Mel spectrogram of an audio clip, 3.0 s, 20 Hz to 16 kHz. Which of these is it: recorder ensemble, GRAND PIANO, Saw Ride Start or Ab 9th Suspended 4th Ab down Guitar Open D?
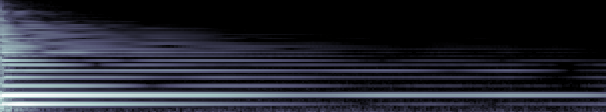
GRAND PIANO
